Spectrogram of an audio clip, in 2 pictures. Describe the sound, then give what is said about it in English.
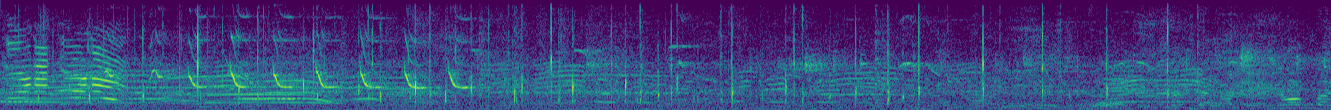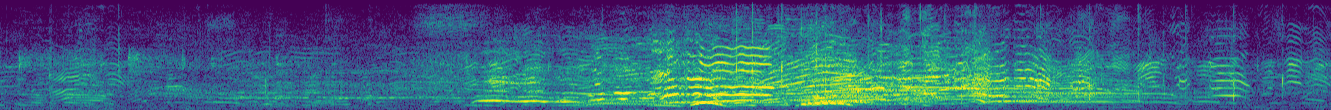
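Outdoor crowd noise around the grounds at the Street Child Cricket World Cup as the games get underway, with birds chirping early on, then a swell of gentle cheering and light clapping for a few seconds before it settles back to a murmur. “There's then the gentle sound of clapping and cheering you can hear all around the grounds.”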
